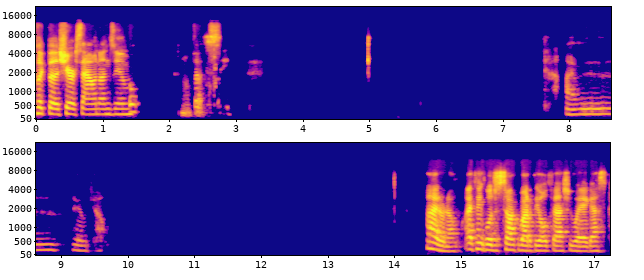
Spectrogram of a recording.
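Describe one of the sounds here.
A woman speaks calmly through an online call microphone, pausing now and then.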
